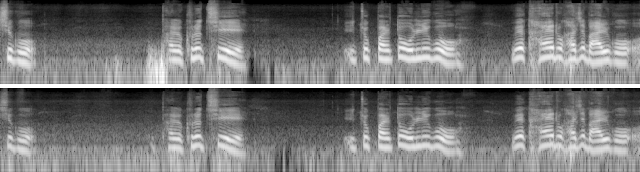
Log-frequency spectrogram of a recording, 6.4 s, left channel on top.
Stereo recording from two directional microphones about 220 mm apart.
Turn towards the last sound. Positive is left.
turn(degrees=35)  # may be behind; listen again after turning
